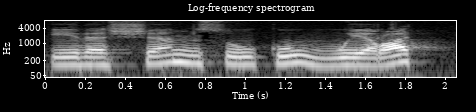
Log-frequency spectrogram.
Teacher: كورت. Yes, and make sure the ra has the zabar, fatha, and it is mufakhama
